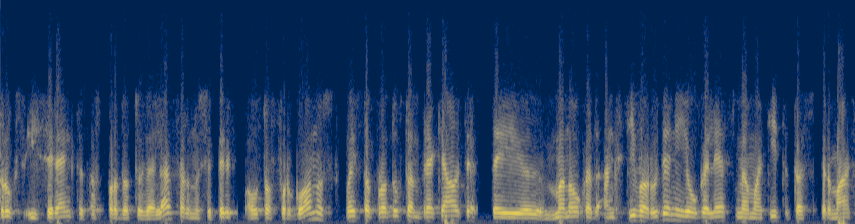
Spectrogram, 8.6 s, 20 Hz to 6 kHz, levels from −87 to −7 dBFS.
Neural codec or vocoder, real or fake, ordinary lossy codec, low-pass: none; real; Opus, 16 kbps; 5.4 kHz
